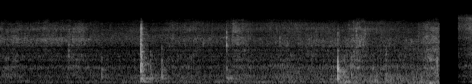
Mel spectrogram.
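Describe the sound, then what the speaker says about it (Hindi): Mutton with ginger and garlic paste frying in a pan, a steady close sizzle with a few sharp spits and pops, and no talking. "इसको हम 2 मिनट तक अच्छे तरीके से भून लेंगे ताकि अदरक लहसुन की स्मेल दूर"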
